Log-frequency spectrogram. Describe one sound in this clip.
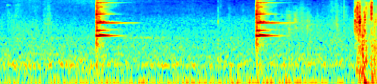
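A metal blade rings with a sharp clang.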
